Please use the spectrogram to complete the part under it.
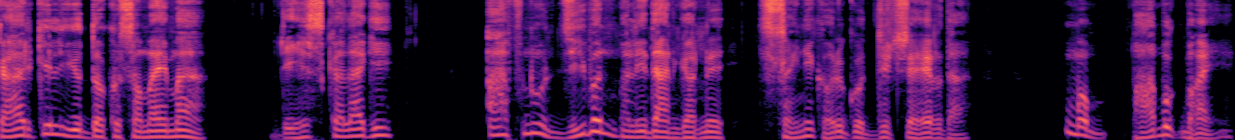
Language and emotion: Nepali, sad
